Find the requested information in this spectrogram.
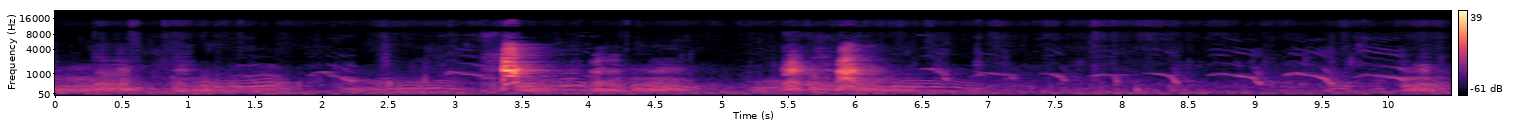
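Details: Kangal dogs from a breeder give soft murmuring growls and two sharp barks, followed by a series of short falling whines repeated about every half second.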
